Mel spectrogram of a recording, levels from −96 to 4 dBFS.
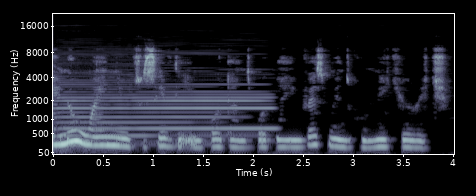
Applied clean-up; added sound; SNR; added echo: classical method Wiener filter.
